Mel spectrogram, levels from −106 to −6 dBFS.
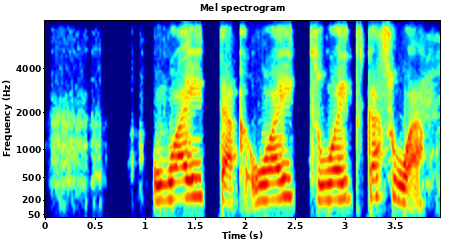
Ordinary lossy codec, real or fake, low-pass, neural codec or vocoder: Opus, 24 kbps; real; 7.2 kHz; none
